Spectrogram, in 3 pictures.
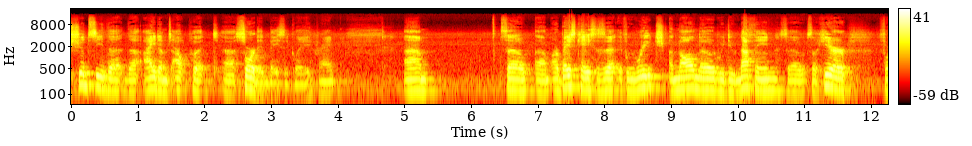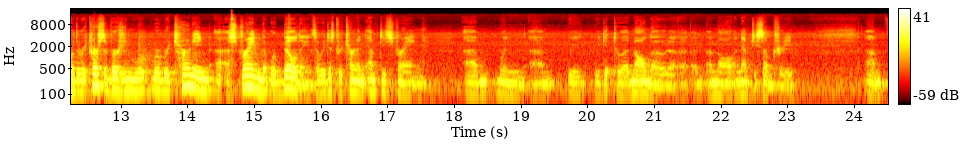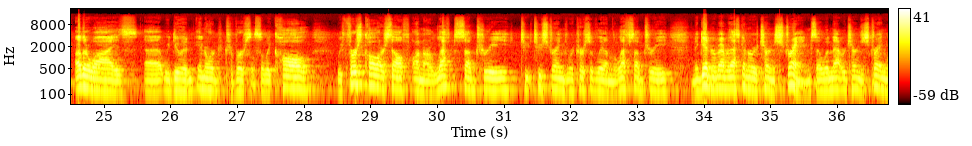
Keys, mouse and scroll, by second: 5.4 scroll up 1, 6.0 scroll up 1, 23.8 scroll down 2, 24.5 scroll down 2, 25.5 scroll up 2.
